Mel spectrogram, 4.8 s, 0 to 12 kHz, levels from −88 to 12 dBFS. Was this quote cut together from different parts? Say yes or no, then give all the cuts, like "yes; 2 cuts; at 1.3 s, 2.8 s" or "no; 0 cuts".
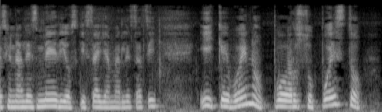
no; 0 cuts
